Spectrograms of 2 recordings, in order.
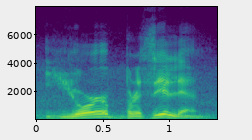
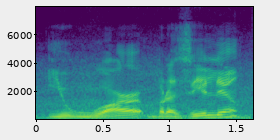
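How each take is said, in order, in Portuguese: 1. 'You are' é contraído em uma única sílaba. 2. 'You are' é falado como duas palavras completas.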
